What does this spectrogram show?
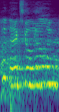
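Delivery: loud, slow cow voice; puzzled talking cow. Acted. Cow answering the farmer, slow comic cow voice. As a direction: drawl it out as a bewildered cow. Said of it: "Cow's like".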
